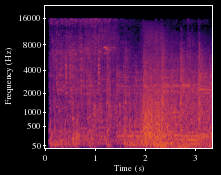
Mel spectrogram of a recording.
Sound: bike gears clicking; exciting guitar music

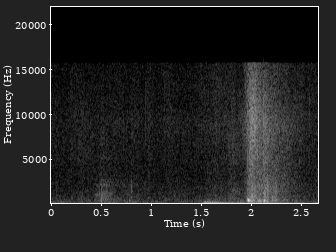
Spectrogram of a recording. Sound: thud

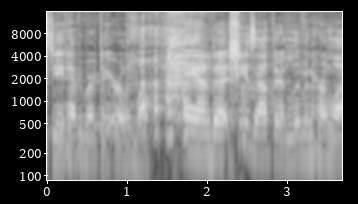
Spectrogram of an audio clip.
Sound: laughing

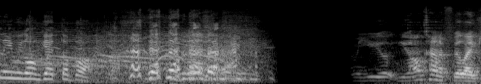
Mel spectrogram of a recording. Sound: laughter

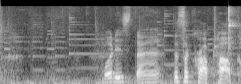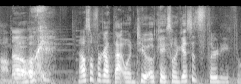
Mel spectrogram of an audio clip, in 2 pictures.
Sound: laughs

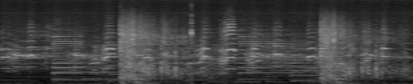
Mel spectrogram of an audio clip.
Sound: gunshots

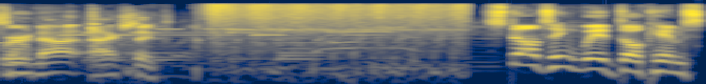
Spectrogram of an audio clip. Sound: fireworks explode

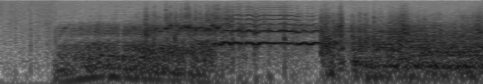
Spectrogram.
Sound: brakes squeal

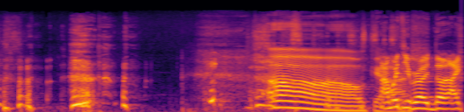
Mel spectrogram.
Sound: laughing

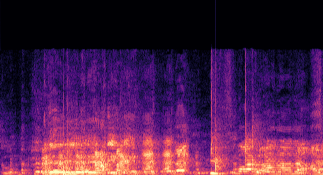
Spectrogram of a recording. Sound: all laugh

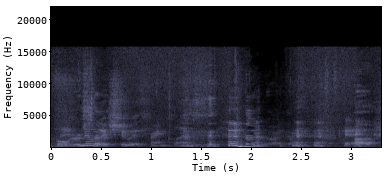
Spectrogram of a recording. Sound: laughter

